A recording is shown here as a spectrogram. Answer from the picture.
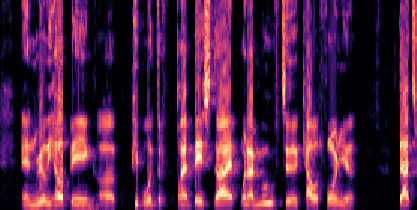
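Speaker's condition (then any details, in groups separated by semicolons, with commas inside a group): No condition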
